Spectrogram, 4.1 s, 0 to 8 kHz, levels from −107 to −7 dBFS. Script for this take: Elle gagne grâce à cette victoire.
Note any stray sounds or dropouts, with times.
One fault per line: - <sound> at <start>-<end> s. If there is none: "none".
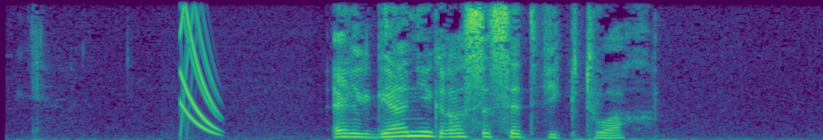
- chirp at 0.9-1.1 s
